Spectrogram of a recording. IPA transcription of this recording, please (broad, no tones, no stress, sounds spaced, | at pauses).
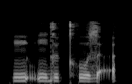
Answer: n ṵ ŋ ɡ ʉ kʰ u z a̰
